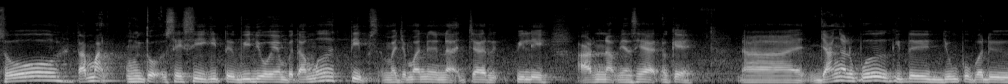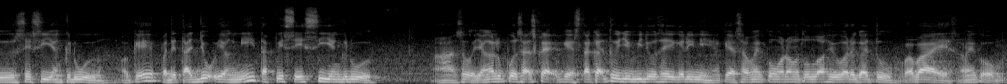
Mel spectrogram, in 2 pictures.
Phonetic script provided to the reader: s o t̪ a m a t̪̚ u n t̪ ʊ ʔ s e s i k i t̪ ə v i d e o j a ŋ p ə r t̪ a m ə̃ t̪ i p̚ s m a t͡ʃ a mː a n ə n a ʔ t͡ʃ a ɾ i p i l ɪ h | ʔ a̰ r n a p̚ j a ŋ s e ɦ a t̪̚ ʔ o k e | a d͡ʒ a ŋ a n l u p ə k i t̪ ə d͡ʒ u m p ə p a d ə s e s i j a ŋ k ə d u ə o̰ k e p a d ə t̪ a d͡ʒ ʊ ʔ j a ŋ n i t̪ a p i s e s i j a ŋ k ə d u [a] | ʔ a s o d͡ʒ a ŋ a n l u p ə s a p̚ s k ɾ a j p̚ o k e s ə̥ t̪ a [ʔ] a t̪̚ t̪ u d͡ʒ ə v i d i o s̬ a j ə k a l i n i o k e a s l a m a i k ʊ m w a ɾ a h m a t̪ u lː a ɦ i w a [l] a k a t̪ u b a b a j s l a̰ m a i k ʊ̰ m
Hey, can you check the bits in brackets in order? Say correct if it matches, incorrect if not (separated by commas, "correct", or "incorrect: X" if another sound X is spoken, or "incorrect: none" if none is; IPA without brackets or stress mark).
incorrect: ə, incorrect: k, incorrect: ɾ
